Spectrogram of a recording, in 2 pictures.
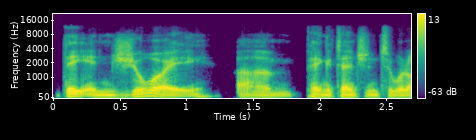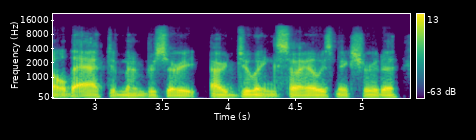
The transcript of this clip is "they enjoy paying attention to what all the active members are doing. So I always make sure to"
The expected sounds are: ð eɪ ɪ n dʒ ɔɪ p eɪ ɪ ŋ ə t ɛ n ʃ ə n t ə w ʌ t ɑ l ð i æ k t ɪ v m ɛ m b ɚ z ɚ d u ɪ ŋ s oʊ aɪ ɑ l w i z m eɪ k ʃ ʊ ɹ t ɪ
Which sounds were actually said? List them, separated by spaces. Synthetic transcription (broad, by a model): ð eɪ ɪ n dʒ ɔɪ p eɪ ɪ ŋ ə t ɛ n ʃ ə n t ə w ʌ t ɑ l ð i æ k t ɪ v m ɛ m b ɚ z ɚ d u ɪ ŋ s oʊ aɪ ɑ l w i z m eɪ k ʃ ʊ ɹ t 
